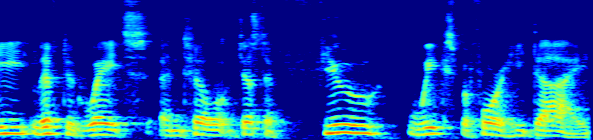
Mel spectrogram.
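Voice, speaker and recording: A man's somewhat breathy voice, lively in intonation, at a fairly slow pace. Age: 70s. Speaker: homesteader and trainer. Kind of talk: casual instructional talk.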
